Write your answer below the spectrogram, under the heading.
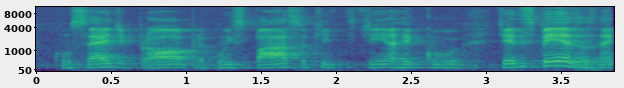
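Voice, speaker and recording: There is audible room echo as a man talks at a medium pitch with fairly even intonation. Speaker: podcast host, social entrepreneur. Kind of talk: casual interview. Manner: halting, many repetitions.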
